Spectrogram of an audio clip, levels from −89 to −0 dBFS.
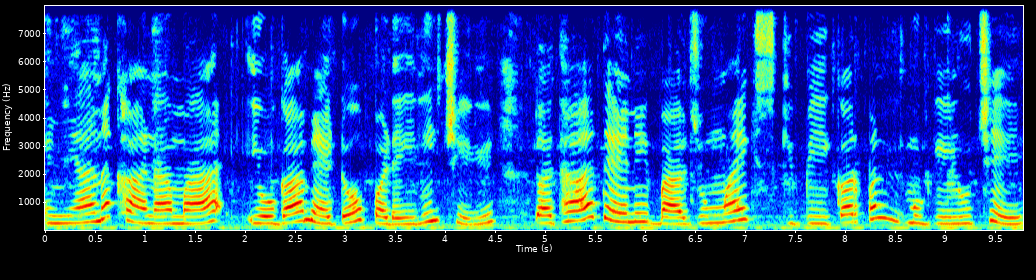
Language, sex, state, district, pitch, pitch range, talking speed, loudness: Gujarati, female, Gujarat, Gandhinagar, 265 Hz, 245-325 Hz, 90 wpm, -15 LUFS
